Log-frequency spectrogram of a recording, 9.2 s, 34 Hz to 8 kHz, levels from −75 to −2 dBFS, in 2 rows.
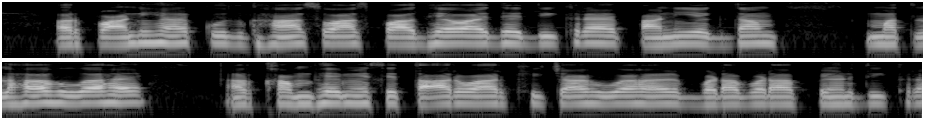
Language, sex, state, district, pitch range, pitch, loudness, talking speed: Hindi, male, Chhattisgarh, Korba, 135-145 Hz, 140 Hz, -25 LUFS, 175 wpm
